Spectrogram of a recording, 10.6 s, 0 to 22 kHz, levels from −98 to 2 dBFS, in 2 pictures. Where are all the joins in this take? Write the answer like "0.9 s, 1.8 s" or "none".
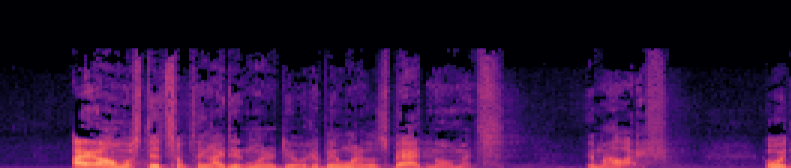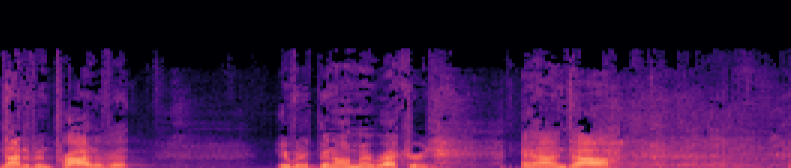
none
